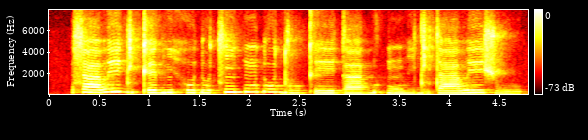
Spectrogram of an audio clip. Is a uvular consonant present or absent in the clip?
absent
